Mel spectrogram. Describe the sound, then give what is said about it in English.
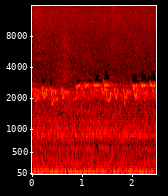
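A steady chorus of birdsong at 6:18 a.m. on a Saturday morning in February, many overlapping chirps and trills blending into a continuous wash, with no voices and almost no traffic. “Lots and lots of birdsong.”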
